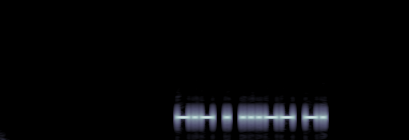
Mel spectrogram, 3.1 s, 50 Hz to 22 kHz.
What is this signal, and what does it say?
Morse code, heard as a keyed tone, about 40 wpm, 700 Hz. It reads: KE3N
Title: USA Call Signs - 4 Characters - 4x Character Spacing - 40wpm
